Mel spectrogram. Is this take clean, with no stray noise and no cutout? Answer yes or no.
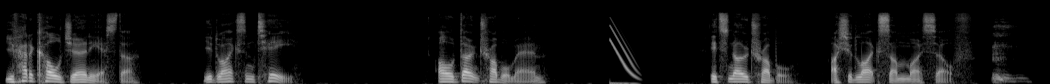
no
